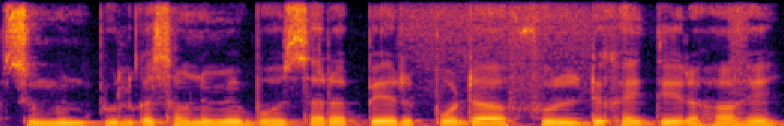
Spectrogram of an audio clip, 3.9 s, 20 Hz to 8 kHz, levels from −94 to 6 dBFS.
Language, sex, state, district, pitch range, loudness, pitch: Hindi, male, Arunachal Pradesh, Longding, 130-140 Hz, -14 LUFS, 135 Hz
